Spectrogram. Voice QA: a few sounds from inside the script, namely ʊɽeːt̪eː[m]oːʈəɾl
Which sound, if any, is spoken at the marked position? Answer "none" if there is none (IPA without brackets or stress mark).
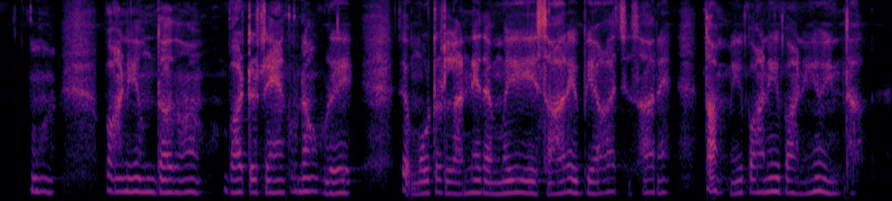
m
